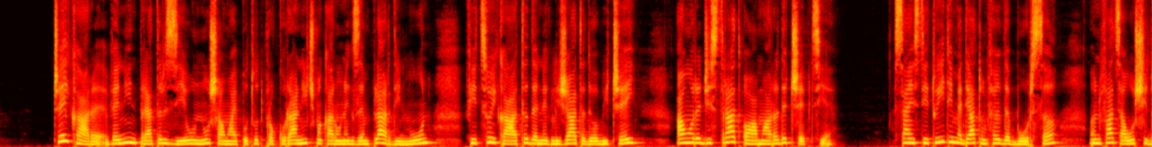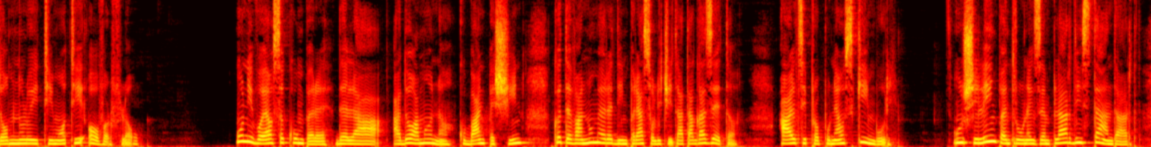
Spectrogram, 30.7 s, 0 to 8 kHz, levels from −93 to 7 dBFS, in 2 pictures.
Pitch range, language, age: 185-240 Hz, Romanian, 30-49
